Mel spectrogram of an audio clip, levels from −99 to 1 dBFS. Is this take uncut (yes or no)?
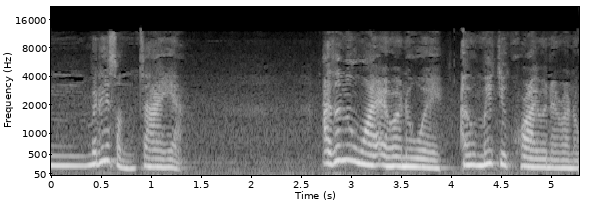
yes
